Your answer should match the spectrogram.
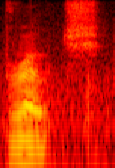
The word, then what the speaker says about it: brooch: and also find out why broach is pronounced brooch as i try to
